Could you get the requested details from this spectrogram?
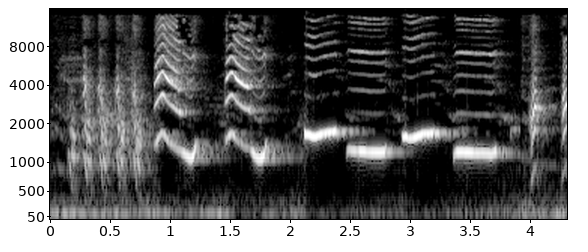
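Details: Black-throated laughingthrush song meant as a lure for young birds beginning to sing: rapid harsh notes, then loud descending slurred whistles and level drawn-out whistles, over a low hum.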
